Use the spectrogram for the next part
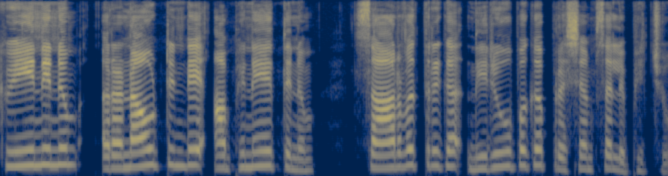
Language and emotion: Malayalam, neutral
